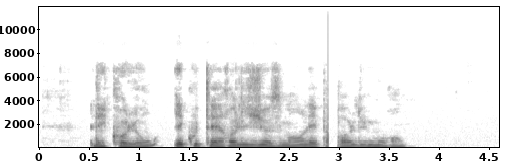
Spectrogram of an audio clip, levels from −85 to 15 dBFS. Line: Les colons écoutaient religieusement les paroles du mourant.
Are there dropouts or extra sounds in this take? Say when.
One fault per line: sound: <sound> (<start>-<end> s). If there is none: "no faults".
sound: dropout (2.9-3.0 s)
